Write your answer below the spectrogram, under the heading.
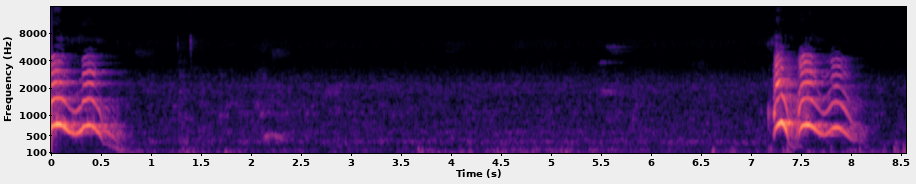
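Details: Ju, a rescued 9-year-old female pug demanding attention, gives two brief clusters of rapid, arching yelps separated by about six seconds of near silence.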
